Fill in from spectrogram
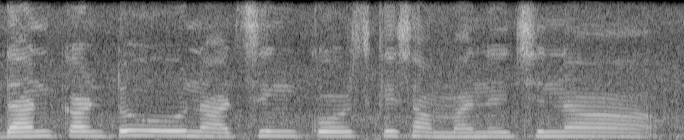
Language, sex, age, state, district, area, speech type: Telugu, female, 45-60, Andhra Pradesh, Visakhapatnam, urban, spontaneous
